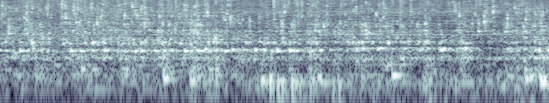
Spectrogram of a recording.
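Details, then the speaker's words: High-usage toilet that kept running, after repair with the water level lowered so it won't come out at the handle. A strong rushing flush settles into a steady refill hiss with no gurgling or spraying: normal flush and refill. "she shutting off she's not leaking she's good right there she gets a good flush I don't see it leaking in the bowl"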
